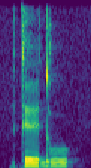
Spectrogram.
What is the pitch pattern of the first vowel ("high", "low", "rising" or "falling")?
high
